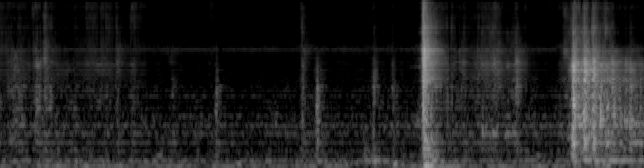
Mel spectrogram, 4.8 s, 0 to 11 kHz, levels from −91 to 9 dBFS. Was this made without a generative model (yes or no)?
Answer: no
